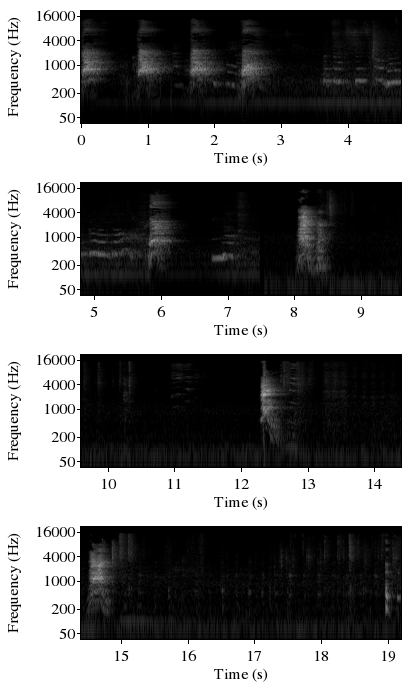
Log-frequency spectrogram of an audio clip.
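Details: Puppies open with a rapid string of yapping barks over a low hum, then fall to a few scattered single barks separated by long quiet gaps.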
